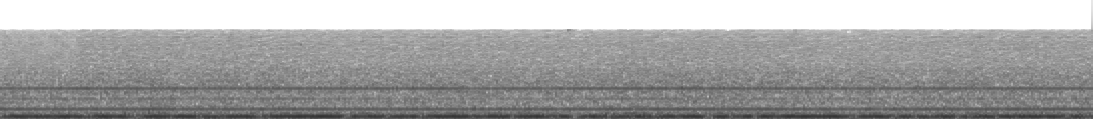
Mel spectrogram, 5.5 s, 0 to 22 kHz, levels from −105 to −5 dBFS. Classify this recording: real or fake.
real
